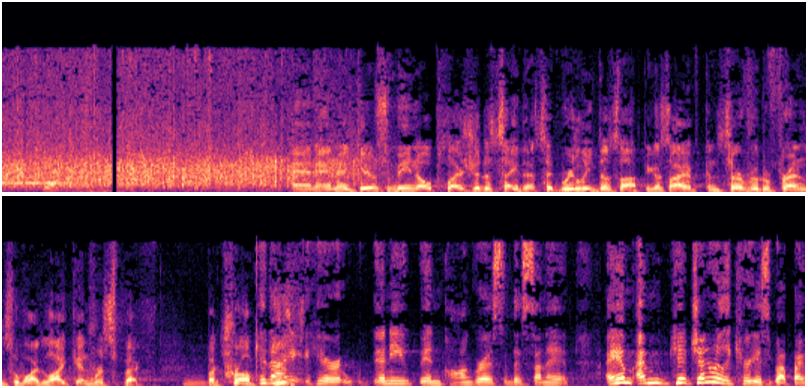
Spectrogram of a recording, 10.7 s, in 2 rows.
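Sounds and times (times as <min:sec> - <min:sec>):
audience applause: 0:00.0 - 0:02.6
speech: 0:00.3 - 0:00.8, 0:01.9 - 0:10.7.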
